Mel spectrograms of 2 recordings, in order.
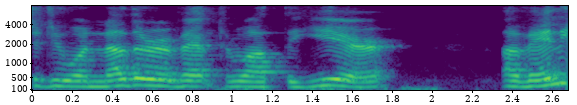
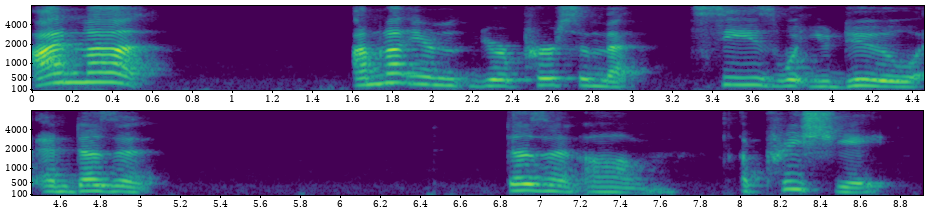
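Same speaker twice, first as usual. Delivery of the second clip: emotional, halting voice, words coming apart, stumbling. Thanking people who played the speaker's music, emotional and losing words. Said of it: "I'm like losing my words here because I get all emotional".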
